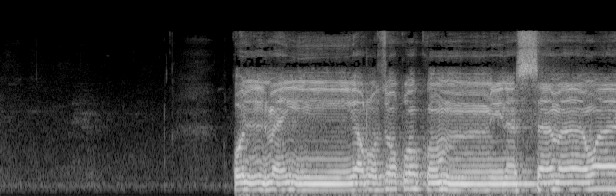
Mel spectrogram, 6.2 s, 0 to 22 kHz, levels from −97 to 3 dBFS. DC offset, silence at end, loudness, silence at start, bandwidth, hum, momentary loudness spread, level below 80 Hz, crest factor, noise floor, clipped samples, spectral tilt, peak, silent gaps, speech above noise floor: under 0.1%; 0 s; -16 LUFS; 2.35 s; 11.5 kHz; none; 4 LU; -50 dBFS; 10 dB; -61 dBFS; under 0.1%; -5 dB/octave; -8 dBFS; none; 46 dB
